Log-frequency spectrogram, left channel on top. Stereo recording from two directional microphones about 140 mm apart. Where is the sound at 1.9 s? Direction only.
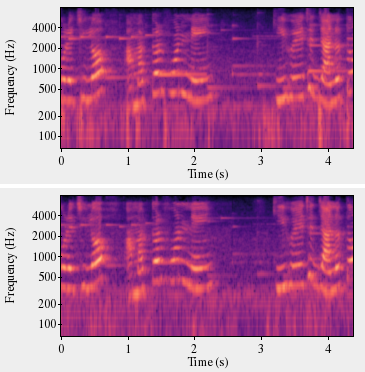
5° left (ahead or behind).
